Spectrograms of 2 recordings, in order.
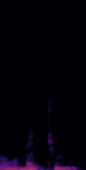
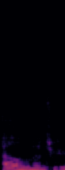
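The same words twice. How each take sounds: First: "elementary" with MEN, the third syllable, punched; stress on MEN. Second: "elementary" with the first syllable EL punched; stress on EL. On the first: Teacher changing the stress, weight on third syllable. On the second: Teacher changing the stress, weight on first syllable. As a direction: hit the start of "elementary". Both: Shown as a demonstration. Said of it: "when you're changing the stress".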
